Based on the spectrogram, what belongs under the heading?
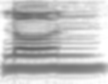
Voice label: "lon2", Taiwanese syllable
